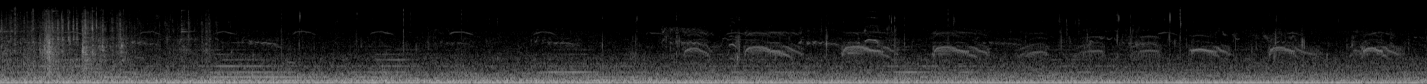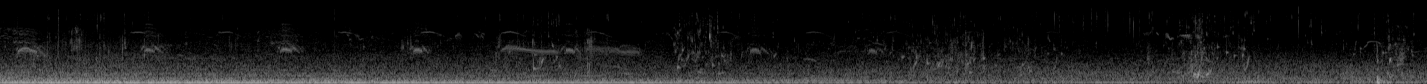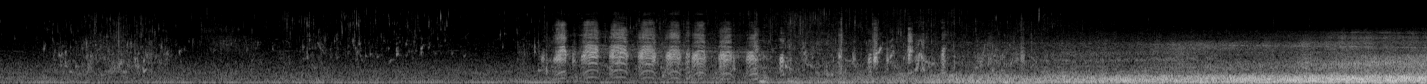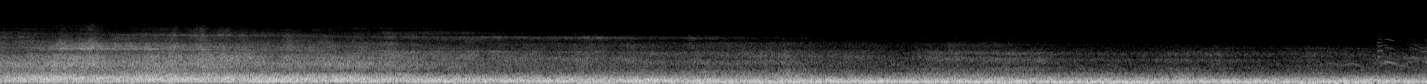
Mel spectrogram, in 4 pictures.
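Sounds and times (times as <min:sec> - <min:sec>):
birds calling: 0:00.0 - 0:39.3
steady low hum: 0:00.0 - 0:57.0.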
